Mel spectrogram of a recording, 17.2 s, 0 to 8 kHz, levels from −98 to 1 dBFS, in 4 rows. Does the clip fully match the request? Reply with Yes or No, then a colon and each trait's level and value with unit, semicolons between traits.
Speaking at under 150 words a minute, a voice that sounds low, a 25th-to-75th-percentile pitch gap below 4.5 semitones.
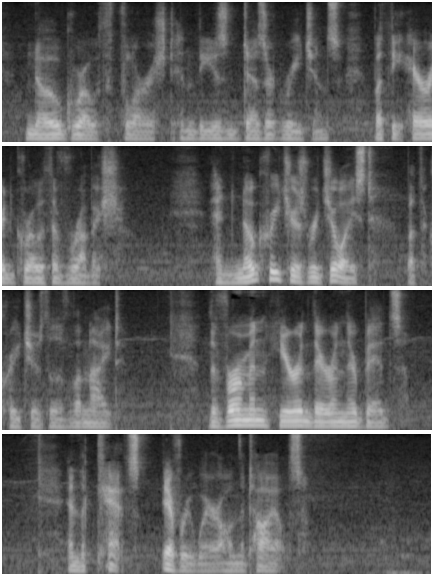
Yes: slow, 135 wpm; very low, 85 Hz; narrow, 2.5 semitones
